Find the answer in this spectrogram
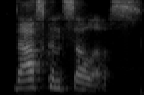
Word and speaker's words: Vasconcelos: I think it's she's commented in interviews that people always tell her she pronounces it wrong, but that her family pronounces it Vasconcelos.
